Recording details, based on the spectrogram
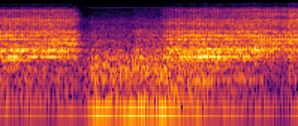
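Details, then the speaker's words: Wood lathe bowl bottom being blended with a scraper: dense, even rasp with no hollow drumming or ringing, indicating the bottom is still solid and not thin. "I can hear it's still solid. I'm not super thin in the bottom."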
